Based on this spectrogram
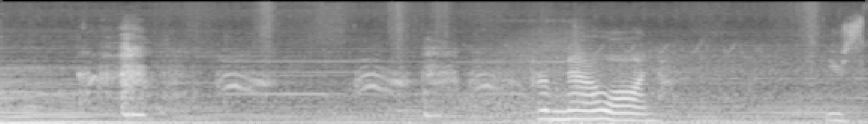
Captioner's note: crow squawking; Elias whimpering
